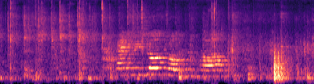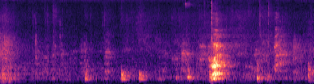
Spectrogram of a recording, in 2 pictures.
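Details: English Springer Spaniels play fighting: father Gunnar, mother Kala and puppy Diesel. A high, wavering whine runs from about two to three and a half seconds. Scuffling thumps and scrabbling follow, with a sharp burst near the end.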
